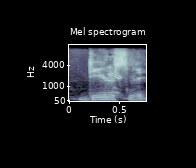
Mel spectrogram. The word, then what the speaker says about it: Dyrsmid: Dyrsmid, just like you're writing a letter to a guy named Smid.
